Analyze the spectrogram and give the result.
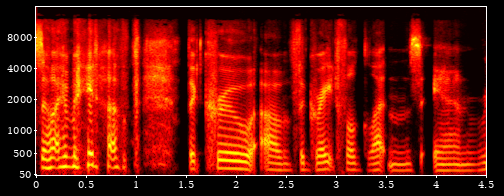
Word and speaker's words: krewe: Now, we should designate for listeners, crew here in the New Orleans context is spelled K-R-E-W-E, and that refers to those magnificent floats we see in Mardi Gras parades.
